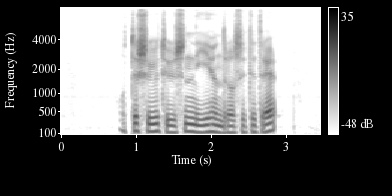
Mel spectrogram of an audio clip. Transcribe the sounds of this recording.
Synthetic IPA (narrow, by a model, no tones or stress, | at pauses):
ɔt̪ɪʂʉːt̪ʰʉːsn̩niːhʉnd̪ɾəoːsʏt̪ɪt̪ʰɾeː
